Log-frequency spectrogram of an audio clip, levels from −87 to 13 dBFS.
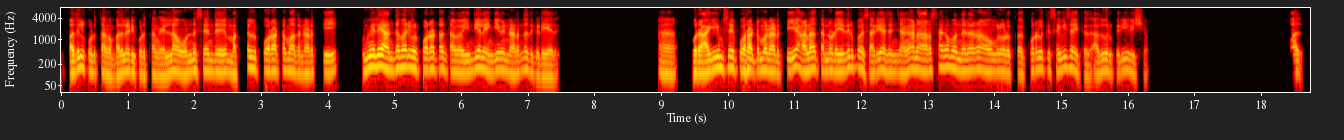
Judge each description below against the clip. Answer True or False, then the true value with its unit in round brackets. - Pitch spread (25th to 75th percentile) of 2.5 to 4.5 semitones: True (3.4 semitones)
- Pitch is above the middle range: False (135 Hz)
